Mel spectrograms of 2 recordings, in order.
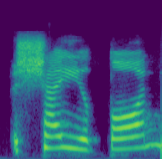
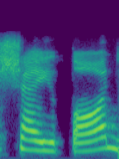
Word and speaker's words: syaiton: itu tadi slave ya kebanyakan itu di sayiton ya harusnya syaiton jadi syaiton banyak yang seperti itu Nah itu tidak boleh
